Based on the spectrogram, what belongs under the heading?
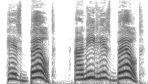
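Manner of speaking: high, loud urgent demand; urgent shout. A narrator's reading. Mother driving one-handed, urgent shout. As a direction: insist on it over the noise.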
